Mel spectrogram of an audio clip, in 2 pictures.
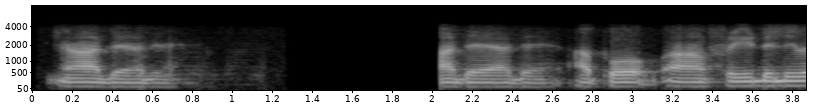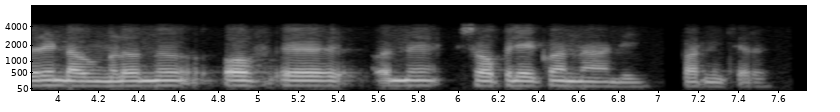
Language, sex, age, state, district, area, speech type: Malayalam, male, 18-30, Kerala, Kozhikode, rural, conversation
